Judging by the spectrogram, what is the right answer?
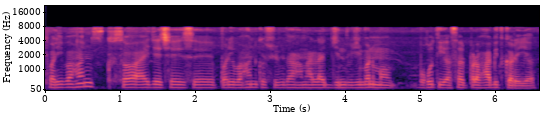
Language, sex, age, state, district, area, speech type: Maithili, male, 18-30, Bihar, Darbhanga, rural, spontaneous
